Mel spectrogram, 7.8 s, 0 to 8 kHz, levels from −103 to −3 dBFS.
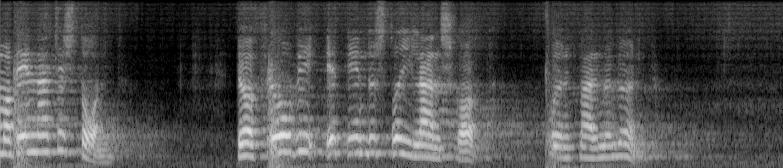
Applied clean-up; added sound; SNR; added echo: neural separator model SepFormer DNS4.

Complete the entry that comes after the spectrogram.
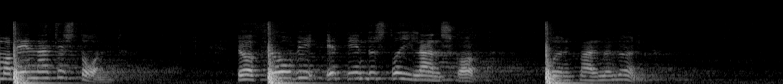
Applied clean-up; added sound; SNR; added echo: none; Knock; -2 dB; reverberation time 1.8 s.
